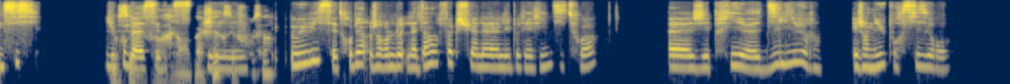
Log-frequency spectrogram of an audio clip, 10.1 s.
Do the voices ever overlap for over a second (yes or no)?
yes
